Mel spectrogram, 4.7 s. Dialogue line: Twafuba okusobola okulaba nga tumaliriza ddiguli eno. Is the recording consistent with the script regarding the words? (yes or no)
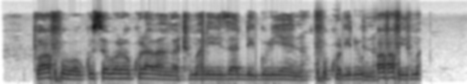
no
